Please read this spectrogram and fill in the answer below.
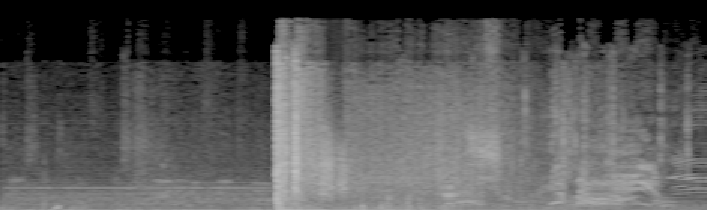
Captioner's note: explosion; background chatter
